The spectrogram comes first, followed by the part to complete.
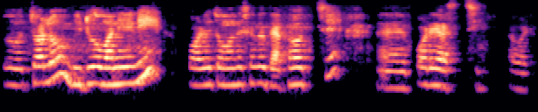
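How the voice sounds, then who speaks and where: A young woman with a fairly high voice talks viewers through her cooking and chores in an easy, chatty way. She speaks from her home kitchen, and the recording sounds a little dull and lo-fi. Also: steady tone, fairly quick. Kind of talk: casual chat to viewers.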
